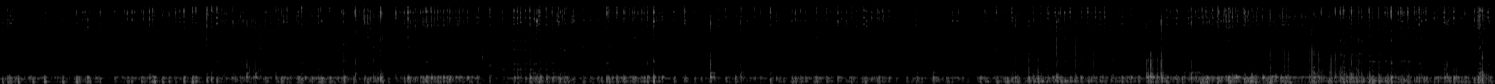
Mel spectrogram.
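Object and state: Metal mesh microphone grille being scratched.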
